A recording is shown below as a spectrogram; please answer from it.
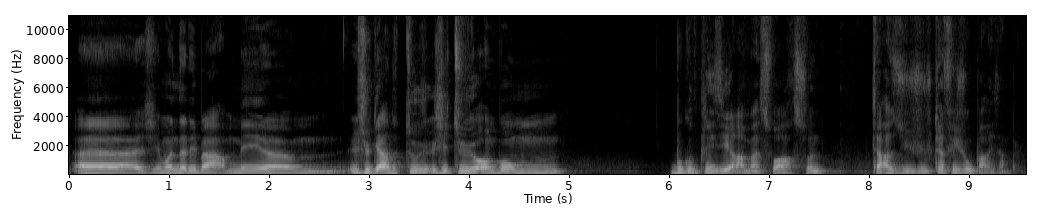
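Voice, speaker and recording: A man's voice: a little high, unhurried, gravelly, dark tone. A middle-aged man from Lozère with a singsong southern French accent, speaking frankly in an interview with many fillers and restarts. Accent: southern French (Midi). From France, Lozère. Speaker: guest, business leader. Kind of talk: casual interview talk.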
